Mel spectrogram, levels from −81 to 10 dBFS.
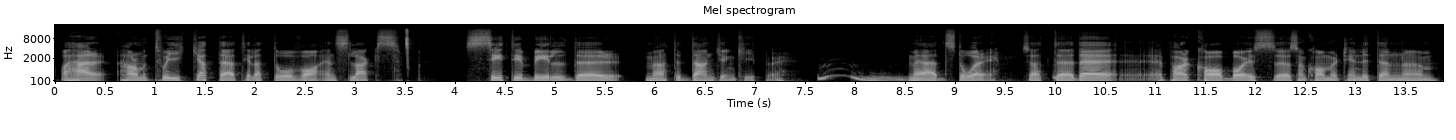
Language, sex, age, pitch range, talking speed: Swedish, male, 30-49, 110-135 Hz, 135 wpm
